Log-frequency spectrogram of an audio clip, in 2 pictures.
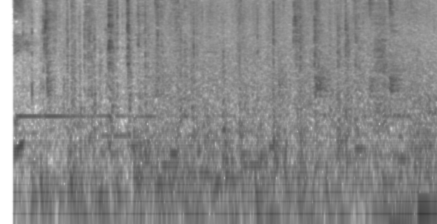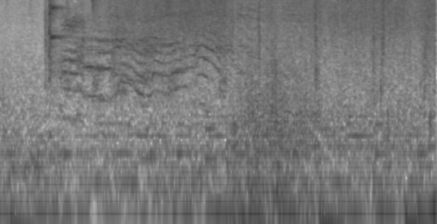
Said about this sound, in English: Oh man, it's raining.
